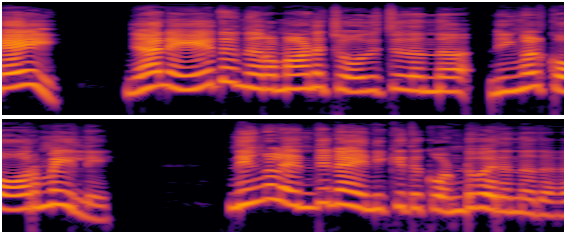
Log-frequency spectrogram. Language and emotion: Malayalam, angry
